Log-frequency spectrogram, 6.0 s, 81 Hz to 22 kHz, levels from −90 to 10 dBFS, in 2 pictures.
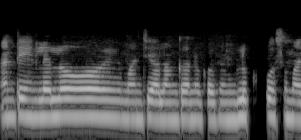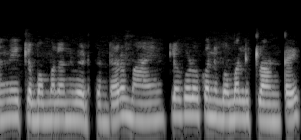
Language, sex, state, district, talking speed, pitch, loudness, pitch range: Telugu, female, Andhra Pradesh, Anantapur, 170 wpm, 190 Hz, -24 LUFS, 185-205 Hz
